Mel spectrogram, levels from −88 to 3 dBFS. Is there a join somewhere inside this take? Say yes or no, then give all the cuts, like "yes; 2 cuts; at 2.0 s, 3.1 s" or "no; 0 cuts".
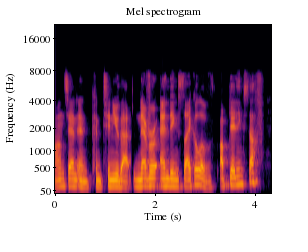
yes; 1 cut; at 1.5 s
